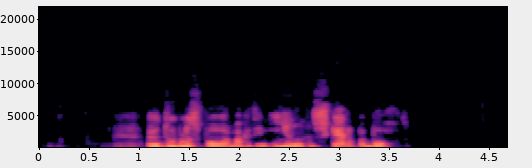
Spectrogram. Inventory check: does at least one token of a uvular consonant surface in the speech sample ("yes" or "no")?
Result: no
